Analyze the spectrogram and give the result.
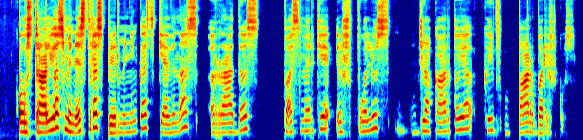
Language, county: Lithuanian, Vilnius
